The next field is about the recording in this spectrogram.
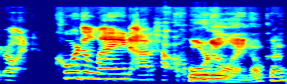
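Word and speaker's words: Coeur d'Alene: Uh Sherry says it's pronounced Cordelane is where you're going. Cordelane at home.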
